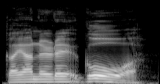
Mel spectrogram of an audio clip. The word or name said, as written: Kaianerekowa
